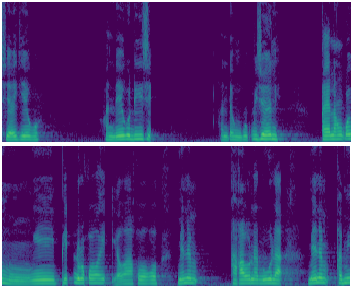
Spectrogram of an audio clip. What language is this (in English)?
Pero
